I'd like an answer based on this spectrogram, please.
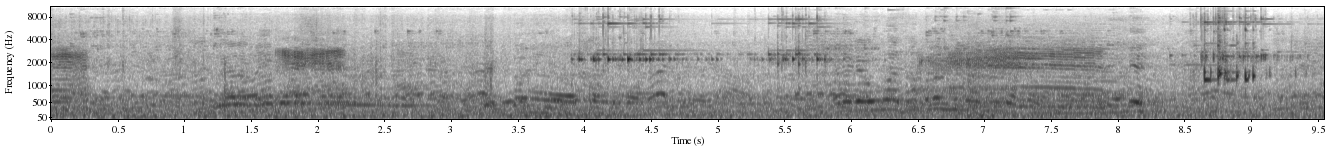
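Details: Sheep bleating at the Macherla sheep market in the Palnadu region, held every Saturday, where many animals are bought and sold; short wavering bleats rise over steady crowd chatter and background music.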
